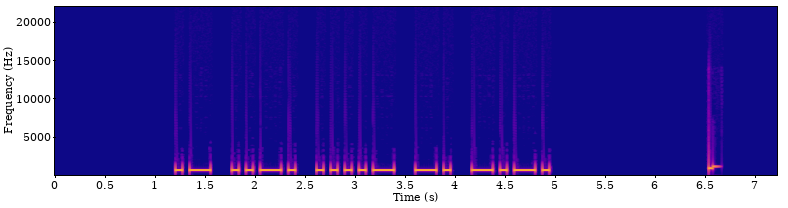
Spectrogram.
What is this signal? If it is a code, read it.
Morse code, heard as a keyed tone, about 17 wpm, 700 Hz. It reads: AF4NC
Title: Call Signs - 17wpm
